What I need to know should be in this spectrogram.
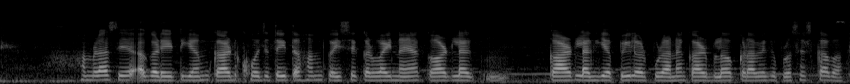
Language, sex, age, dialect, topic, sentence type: Magahi, female, 31-35, Western, banking, question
